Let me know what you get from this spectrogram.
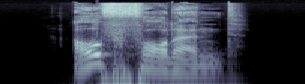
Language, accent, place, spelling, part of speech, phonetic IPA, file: German, Germany, Berlin, auffordernd, verb, [ˈaʊ̯fˌfɔʁdɐnt], De-auffordernd.ogg
- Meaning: present participle of auffordern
